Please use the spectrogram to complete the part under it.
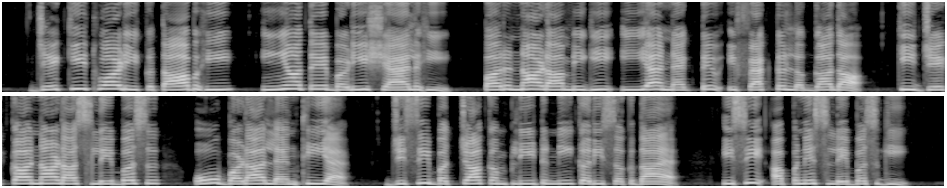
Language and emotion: Dogri, neutral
